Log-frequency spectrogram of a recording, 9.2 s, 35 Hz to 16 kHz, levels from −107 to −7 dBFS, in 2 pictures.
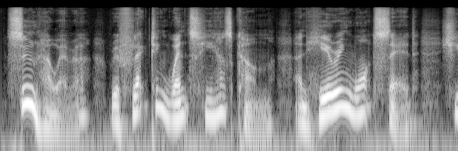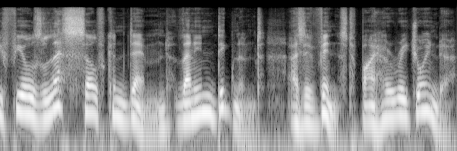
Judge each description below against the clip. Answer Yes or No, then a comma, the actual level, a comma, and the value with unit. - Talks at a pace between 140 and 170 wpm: Yes, average, 150 wpm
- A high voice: No, low, 130 Hz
